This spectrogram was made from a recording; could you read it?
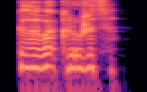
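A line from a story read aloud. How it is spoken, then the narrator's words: Barely audible. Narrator (Russian): Еле слышно сказала она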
